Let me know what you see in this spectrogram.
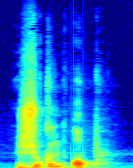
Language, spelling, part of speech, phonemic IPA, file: Dutch, zoeken op, verb, /ˈzukə(n) ˈɔp/, Nl-zoeken op.ogg
- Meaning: inflection of opzoeken: 1. plural present indicative 2. plural present subjunctive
